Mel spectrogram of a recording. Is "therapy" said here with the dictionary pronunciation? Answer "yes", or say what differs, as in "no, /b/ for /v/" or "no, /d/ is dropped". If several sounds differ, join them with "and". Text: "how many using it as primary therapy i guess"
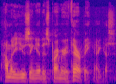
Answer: yes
